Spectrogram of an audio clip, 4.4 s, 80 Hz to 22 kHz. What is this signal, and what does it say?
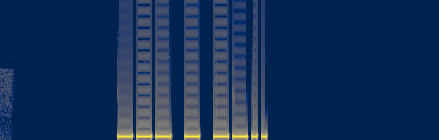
Morse code, heard as a keyed tone, about 25 wpm, 700 Hz. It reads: OTZ
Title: USA Call Sign Postfixes - 3 Letters 25wpm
